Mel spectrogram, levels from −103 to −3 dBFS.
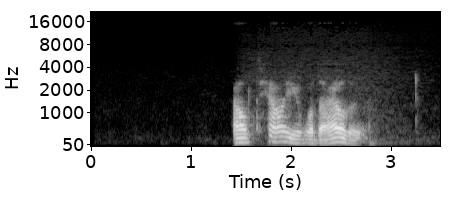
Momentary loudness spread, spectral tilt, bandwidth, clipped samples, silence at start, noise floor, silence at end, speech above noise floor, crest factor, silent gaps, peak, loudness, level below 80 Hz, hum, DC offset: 6 LU; -10.5 dB/octave; 3.8 kHz; under 0.1%; 1.4 s; -83 dBFS; 0.75 s; 63 dB; 20 dB; none; -4 dBFS; -21 LUFS; -68 dBFS; none; under 0.1%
